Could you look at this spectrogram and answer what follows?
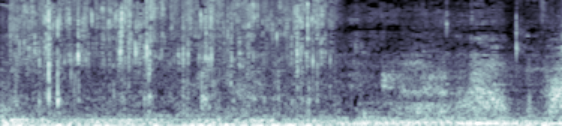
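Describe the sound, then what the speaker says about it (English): Fresh pasta noodles tumbling into a pot of salted water, a short burst of splashing and bubbling that settles into a quieter simmer, close and loud, with no voices. "Pasta into salted water."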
